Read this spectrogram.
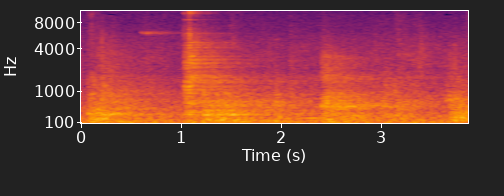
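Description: Footsteps walk across a hard floor in a large echoing room.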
